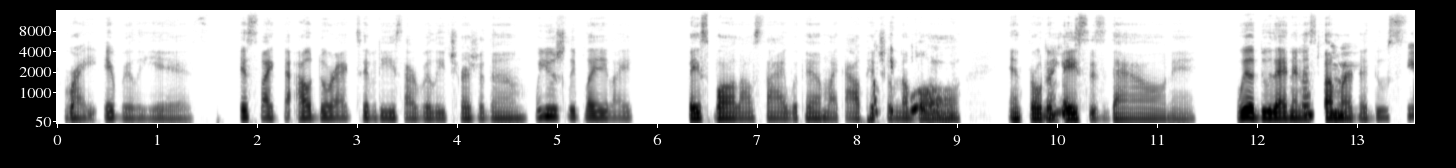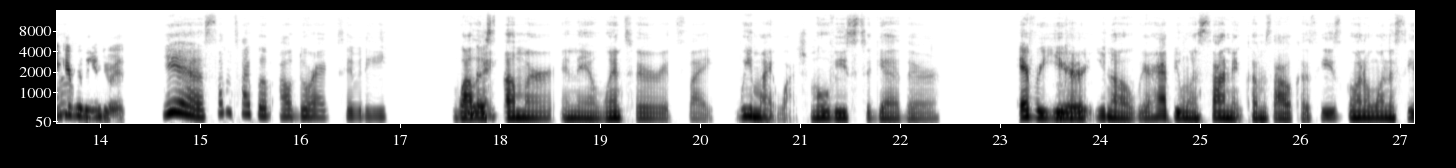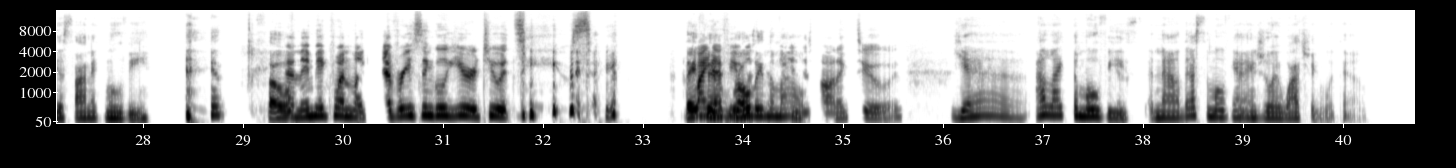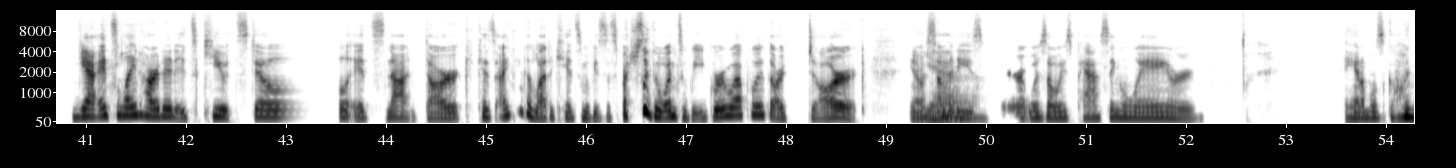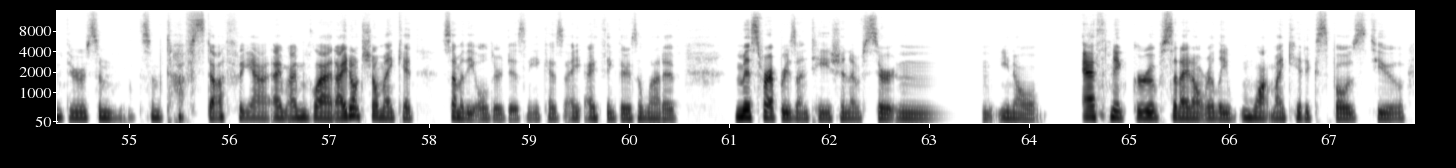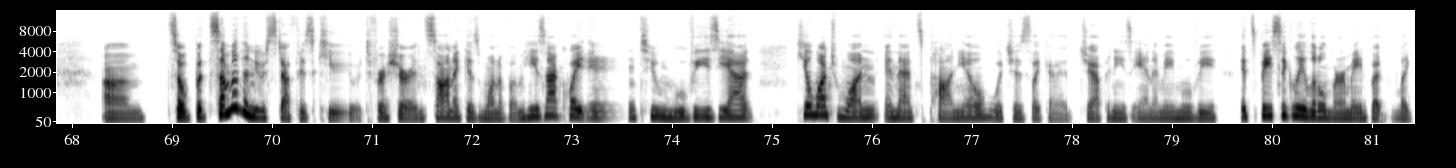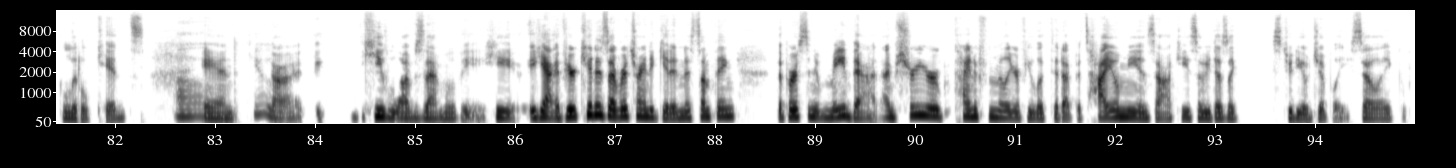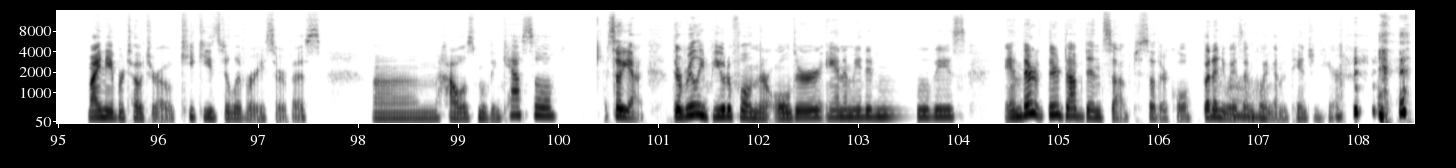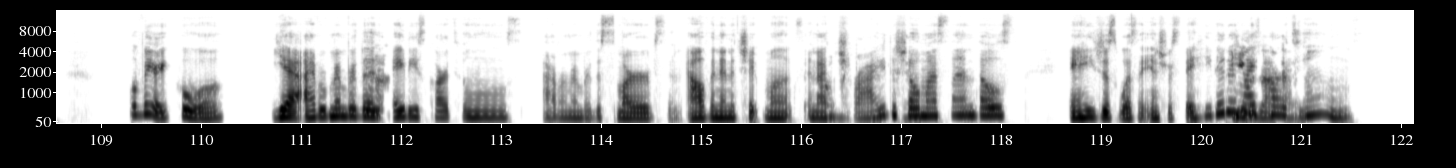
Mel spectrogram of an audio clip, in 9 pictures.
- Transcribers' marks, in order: other background noise; static; distorted speech; chuckle; chuckle; laughing while speaking: "seems"; laughing while speaking: "especially"; laughing while speaking: "going"; tapping; chuckle
- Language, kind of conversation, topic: English, unstructured, What traditions bring your family the most joy?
